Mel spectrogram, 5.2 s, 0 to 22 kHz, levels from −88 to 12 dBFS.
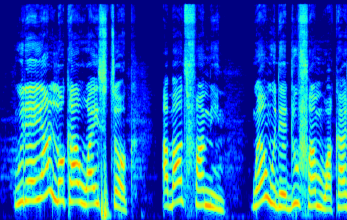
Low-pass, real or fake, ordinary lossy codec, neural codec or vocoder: none; real; none; none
